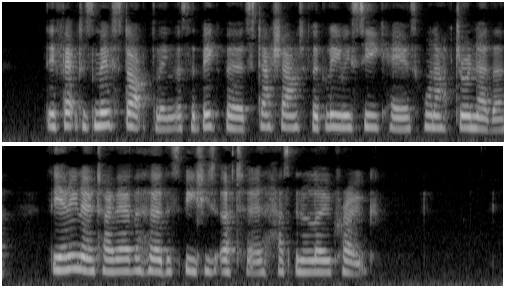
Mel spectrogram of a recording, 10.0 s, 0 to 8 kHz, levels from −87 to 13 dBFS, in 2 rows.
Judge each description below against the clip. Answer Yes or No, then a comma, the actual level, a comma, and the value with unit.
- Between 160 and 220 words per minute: Yes, fast, 205 wpm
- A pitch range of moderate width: No, narrow, 1.8 semitones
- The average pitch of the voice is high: Yes, high, 220 Hz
